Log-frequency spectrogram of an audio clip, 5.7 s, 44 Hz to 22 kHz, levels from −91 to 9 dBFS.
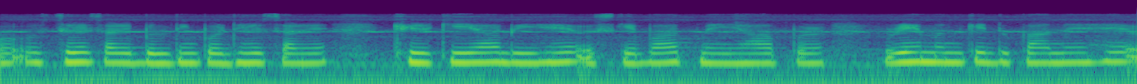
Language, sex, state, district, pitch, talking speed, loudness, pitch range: Hindi, female, Arunachal Pradesh, Papum Pare, 220 Hz, 200 wpm, -16 LUFS, 215-225 Hz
